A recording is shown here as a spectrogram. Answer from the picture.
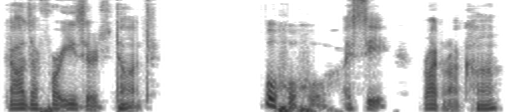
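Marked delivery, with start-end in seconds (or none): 2.6-3.3 high, loud oh-ho-ho laugh; haughty laugh. Acted. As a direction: laugh down at them like a queen. Goddess amused by the proposal.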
